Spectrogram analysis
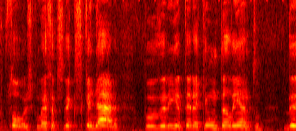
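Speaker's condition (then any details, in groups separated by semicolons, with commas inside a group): Cerebral palsy; uses a wheelchair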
